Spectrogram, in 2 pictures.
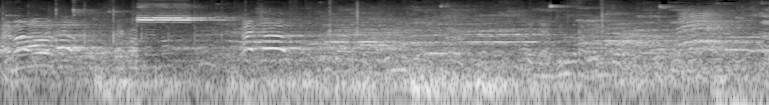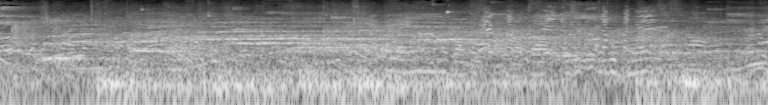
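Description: Basketball bouncing on a wooden gym floor amid players' and coaches' voices, with a short, high whistle about a second and a half in.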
